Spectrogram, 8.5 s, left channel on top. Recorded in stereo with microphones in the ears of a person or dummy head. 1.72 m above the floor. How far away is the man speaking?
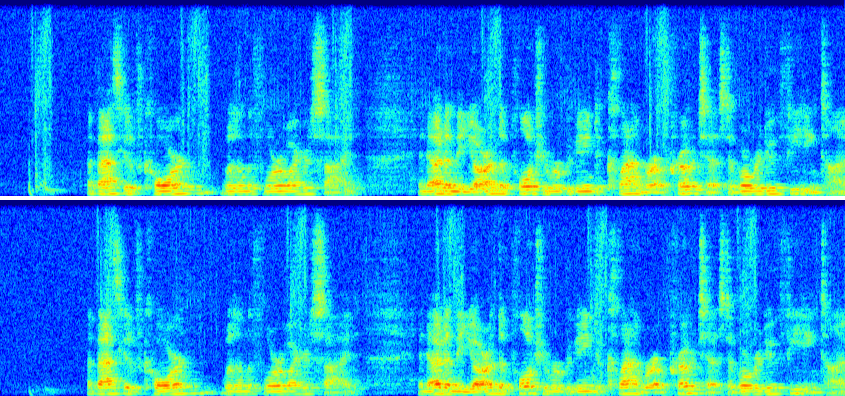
About 0.7 m.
